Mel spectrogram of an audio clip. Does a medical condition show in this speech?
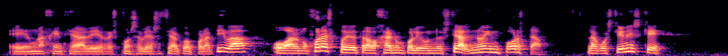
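No.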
